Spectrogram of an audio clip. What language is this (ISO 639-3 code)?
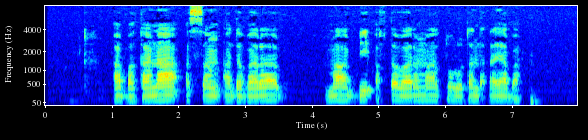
mxu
